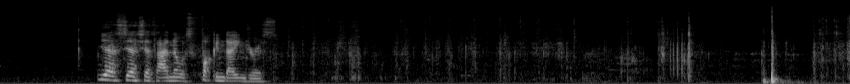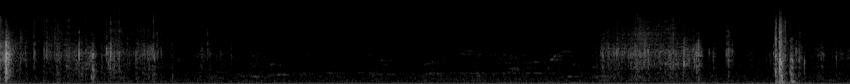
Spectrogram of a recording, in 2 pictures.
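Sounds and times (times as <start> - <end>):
plastic bag crinkling and tearing: 2.8 - 10.8, 14.5 - 17.0.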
